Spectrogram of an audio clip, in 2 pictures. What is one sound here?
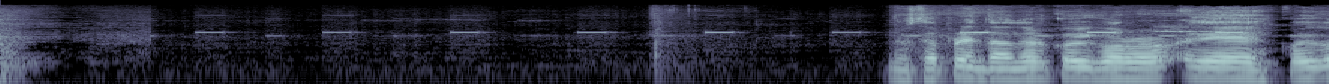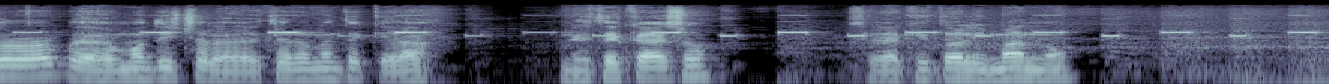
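A washing machine beeps repeatedly at an even pace.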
